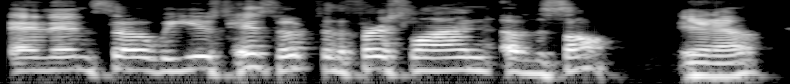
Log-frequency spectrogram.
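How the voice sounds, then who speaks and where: A man in his thirties, a songwriter guest, telling casual, animated stories in an interview. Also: high voice, gravelly, muffled recording. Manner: animated, loose storyteller, slips into quick voices.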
